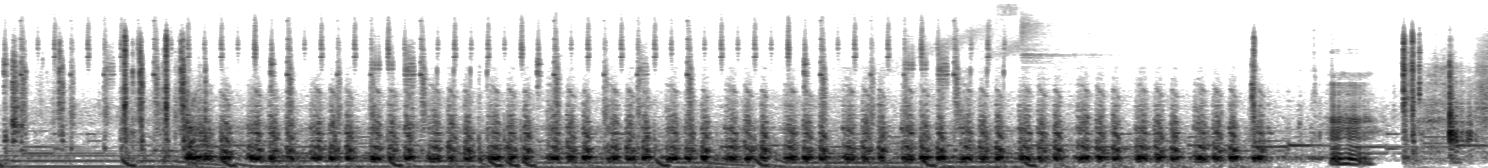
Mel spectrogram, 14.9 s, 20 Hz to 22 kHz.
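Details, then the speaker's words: Ford with 146,000 miles, fuel gauge on empty, ripped vacuum line: starter cranks on with an uneven chugging beat, never catches; low compression suspected, later cylinder 1 reads 180 and another about 100. "Sounds kind of weird, maybe no compression, so I'm gonna go ahead and check compression real quick while it's still light outside, just to see if I need an engine or not."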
